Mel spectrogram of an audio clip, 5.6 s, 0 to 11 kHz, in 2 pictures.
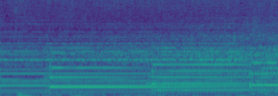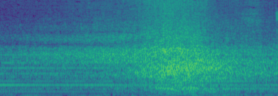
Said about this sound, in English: Blue, small BMW, diesel, maybe a 3 Series.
